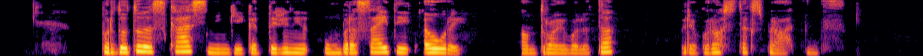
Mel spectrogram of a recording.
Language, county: Lithuanian, Klaipėda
